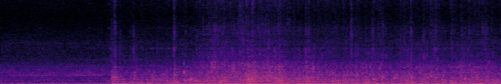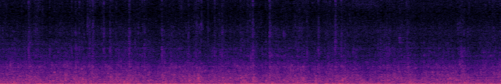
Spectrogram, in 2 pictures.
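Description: LG front-loading washing machine's direct-drive motor and drum starting to turn about a second in, then running steadily with a low hum and a rushing whir.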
